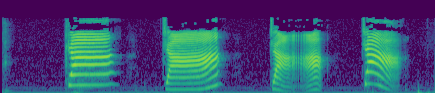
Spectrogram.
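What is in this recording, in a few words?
"zha", Mandarin Chinese pinyin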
